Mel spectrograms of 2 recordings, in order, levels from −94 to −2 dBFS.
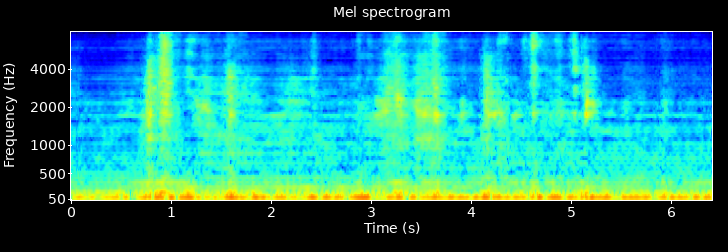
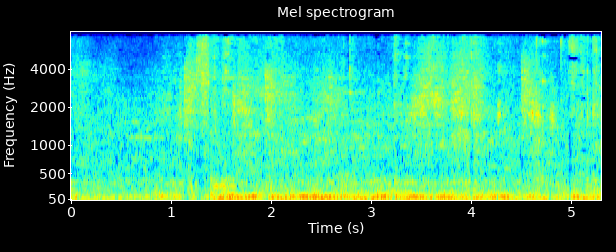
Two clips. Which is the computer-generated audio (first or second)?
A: first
